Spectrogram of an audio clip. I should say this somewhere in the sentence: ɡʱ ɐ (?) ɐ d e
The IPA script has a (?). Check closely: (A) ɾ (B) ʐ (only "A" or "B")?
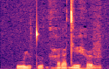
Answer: A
